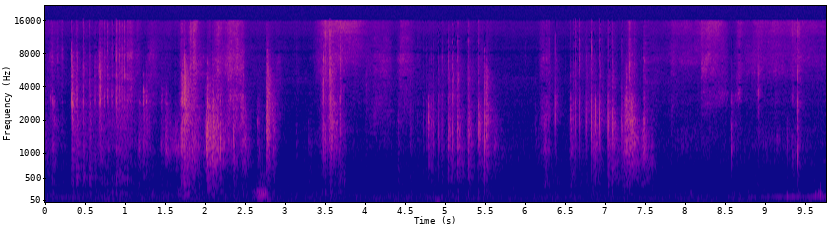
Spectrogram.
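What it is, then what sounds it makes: Glossy paper magazine. An open glossy magazine of thin coated paper lies on a table while fingertips and a palm rub and smooth its pages, then turn a page. The sound is soft, bright, crinkly rustling that comes in several separate swells with quiet gaps between them, with a duller swish as the page turns.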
